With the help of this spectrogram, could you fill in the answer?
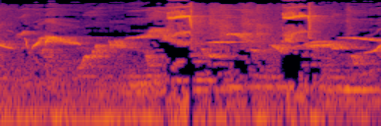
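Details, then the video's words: Oriental magpie-robin of Sumatra, practising its fighting style at home while contests are closed: clear rising and falling whistles with a sharp high note, over a steady low electrical hum. "Gaya tarung Kacer kacer sumatra"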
